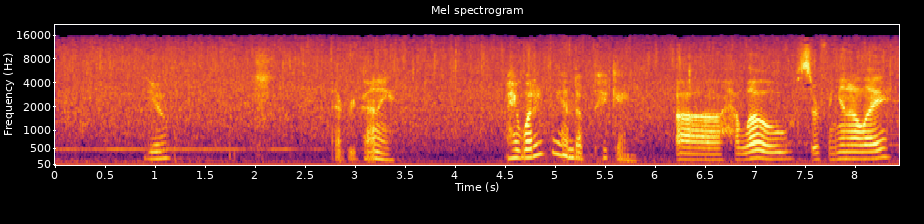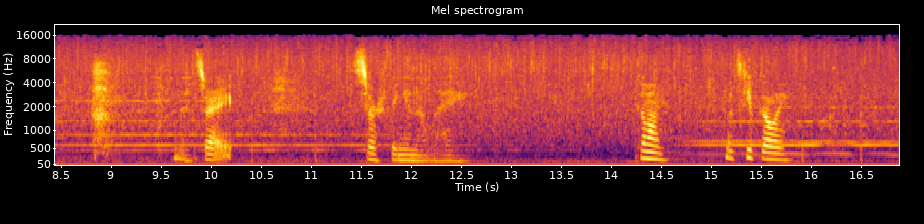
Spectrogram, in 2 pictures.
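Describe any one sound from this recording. A teenage girl speaks casually nearby.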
